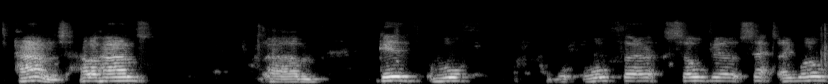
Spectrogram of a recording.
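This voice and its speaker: At a very slow pace with long, frequent pauses, a man with a Somerset accent talks at a high pitch, with ordinary pitch variation and big swings in loudness. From England, Somerset. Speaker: scale modelling live show co-host. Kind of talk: casual live show chat reading viewer comments. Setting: live video hangout.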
